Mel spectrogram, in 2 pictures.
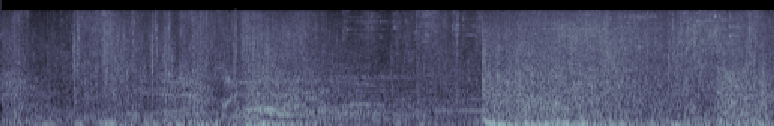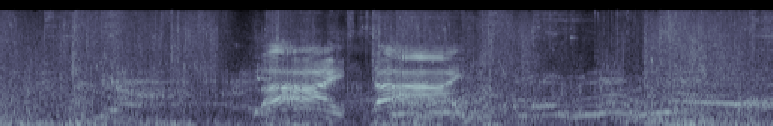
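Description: Magic spells crackle and burst in a fight.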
